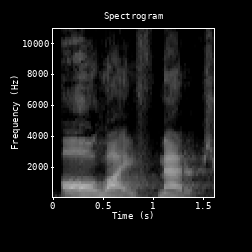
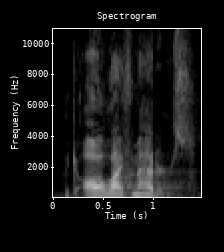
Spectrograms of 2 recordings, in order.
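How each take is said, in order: First: "All" drawn out, slow and loud; stress on ALL. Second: "life" lifted higher and louder; stress on LIFE. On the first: Preacher to congregation, slow weighty "All". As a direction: lean hard on "All", every word slow. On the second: Preacher repeating to congregation, "life" raised and louder. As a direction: punch "life" up high, a bit slowed. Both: Shown as a demonstration.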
